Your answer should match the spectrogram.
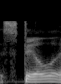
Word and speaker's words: Stihl: Orange County has seen an increase in industrial space between Steele, and I should mention that's spelled S-T-I-H-L, building out its new facility, Hi-Chu building a second manufacturing facility in Mebane, and Griffin Partners is building industrial space just outside Mebane.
